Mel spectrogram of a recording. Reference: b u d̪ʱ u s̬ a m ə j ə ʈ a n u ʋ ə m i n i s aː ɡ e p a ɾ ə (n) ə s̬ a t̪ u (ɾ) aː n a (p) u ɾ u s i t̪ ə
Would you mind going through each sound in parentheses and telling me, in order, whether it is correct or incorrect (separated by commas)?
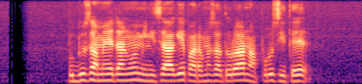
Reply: incorrect, correct, correct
